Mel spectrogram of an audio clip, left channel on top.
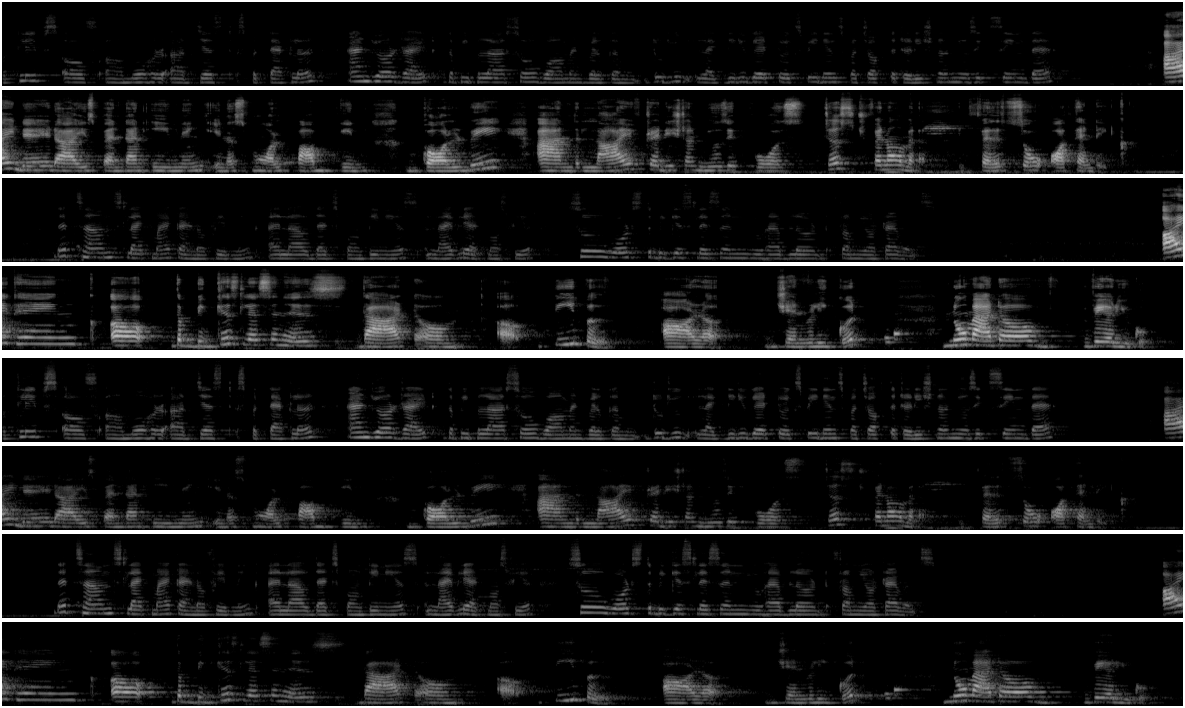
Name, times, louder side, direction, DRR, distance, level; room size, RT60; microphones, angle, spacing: voice 1, 0.0-3.2 3.4-10.5 24.1-32.9, right 4 dB, 25° right, 0.3 m, -46 dB
voice 2, 11.6-23.1 35.2-36.2 36.5-40.1 40.4-40.7 41.0-41.5 42.0-42.6 43.1-46.0 46.3-46.9, left 9 dB, 90° left, 0.3 m, -32 dB
19.5 x 7.7 x 5.7 m
head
